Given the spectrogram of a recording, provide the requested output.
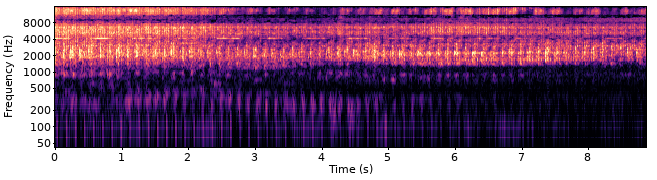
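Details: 2012 Tata Ace diesel, two owners, engine in very good condition, full wiring work done: steady idle clatter with even low pulses, no stray knocks or misses; normal healthy idle.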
